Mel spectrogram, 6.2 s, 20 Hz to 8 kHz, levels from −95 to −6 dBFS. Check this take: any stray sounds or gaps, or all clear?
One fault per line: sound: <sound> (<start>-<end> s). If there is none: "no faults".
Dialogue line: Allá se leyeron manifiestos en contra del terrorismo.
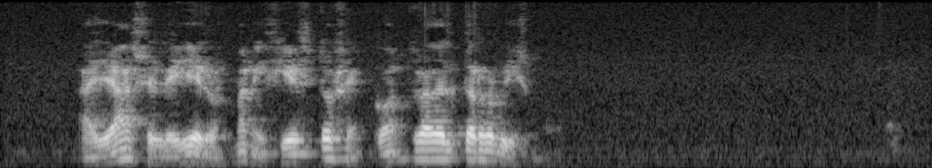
no faults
